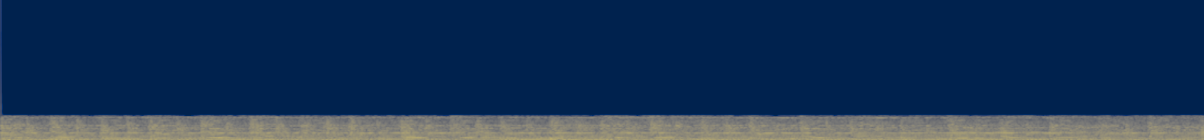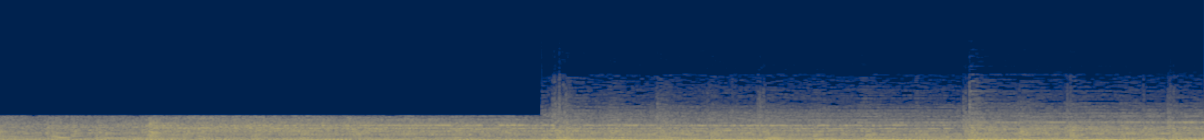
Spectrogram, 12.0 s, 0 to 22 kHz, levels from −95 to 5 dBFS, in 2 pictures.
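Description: From the start until 8.73 s, the audio is band-limited and dull, with nothing above 3.8 kHz. It also sits around 5 dB quieter and carries its own background noise, far below the signal. At 8.73 s the full bandwidth returns at once, with no gap at the change. The likely cause is an input switched to a poorer device, such as another microphone or a headset's call profile, before the system returned to the better input.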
